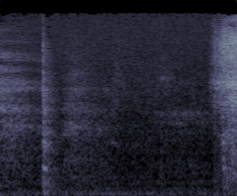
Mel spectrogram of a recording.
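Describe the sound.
A voice imitates snoring: a short snort, a quiet pause, then a harsh, noisy inhaled rasp that swells louder at the end, with no speech.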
